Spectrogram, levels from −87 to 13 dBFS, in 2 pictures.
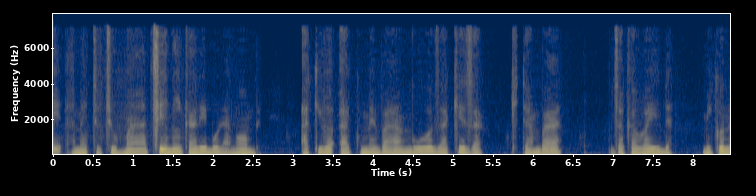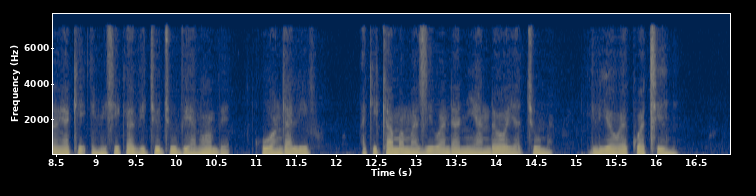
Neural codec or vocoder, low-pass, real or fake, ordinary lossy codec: codec, 16 kHz in and 24 kHz out, 1 kbps, XY-Tokenizer; 7.2 kHz; fake; MP3, 64 kbps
